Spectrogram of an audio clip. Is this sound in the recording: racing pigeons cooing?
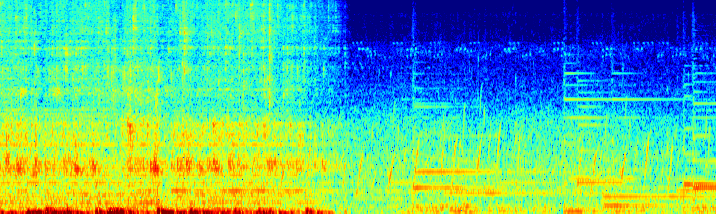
no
